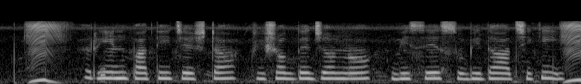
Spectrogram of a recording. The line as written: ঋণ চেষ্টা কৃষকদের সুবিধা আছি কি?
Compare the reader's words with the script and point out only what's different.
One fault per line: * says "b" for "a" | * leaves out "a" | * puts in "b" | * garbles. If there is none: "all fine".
* puts in "পাতি"
* puts in "জন্য বিশেষ"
